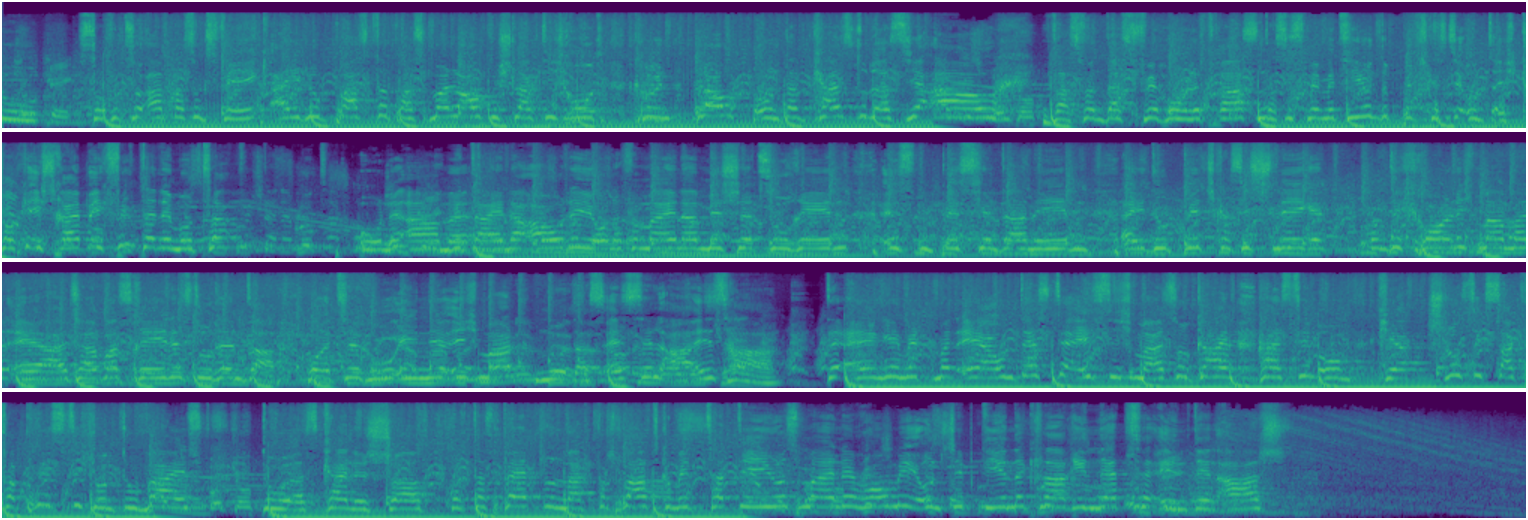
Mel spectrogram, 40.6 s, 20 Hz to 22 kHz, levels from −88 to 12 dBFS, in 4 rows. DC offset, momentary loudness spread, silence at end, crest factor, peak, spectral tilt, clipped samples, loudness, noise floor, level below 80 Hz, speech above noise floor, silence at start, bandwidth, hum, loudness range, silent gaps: under 0.1%; 5 LU; 0 s; 16 dB; -4 dBFS; -3 dB/octave; under 0.1%; -19 LUFS; -43 dBFS; -30 dBFS; 24 dB; 0 s; 16 kHz; none; 2 LU; none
